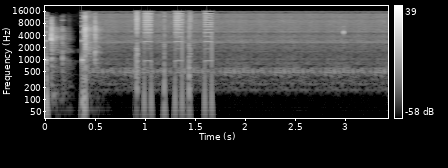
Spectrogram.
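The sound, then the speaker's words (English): Keystrokes on a computer keyboard typing the dir command at a BASIC ready prompt: one sharp click, then a quick run of crisp taps, followed by quiet. “So I'm sitting at the ready prompt in basic here. Ready. And I'm going to type dir, which is a directory command that the author put in there.”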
